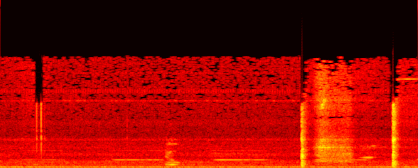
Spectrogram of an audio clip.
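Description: Truck backup alarm beeping, about one half-second beep each second, over a steady idling diesel hum. About three seconds in there is a sudden sharp crack followed by a short hiss, and a second crack near the end.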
